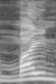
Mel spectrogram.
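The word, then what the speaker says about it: mind: एम का म होता है और आई एन डी है तो इसका उच्चारण आइन के रूप में करेंगे, क्या हो गया दोस्तों, माइंड हो गया।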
